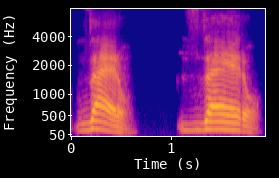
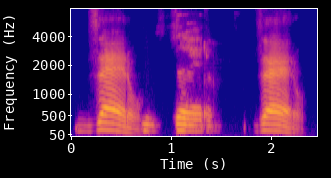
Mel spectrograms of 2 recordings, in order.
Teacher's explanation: cuando las palabras comienzan por Z el sonido es un poco de zumbido muy parecido al inglés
